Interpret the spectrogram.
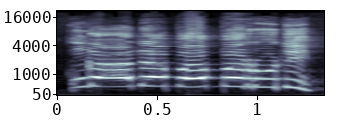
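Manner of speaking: very high, loud brush-off; dismissive pastor. Retold or imitated. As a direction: sing it out high like nothing happened. (pendeta menepis dengan suara sangat tinggi dan keras)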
